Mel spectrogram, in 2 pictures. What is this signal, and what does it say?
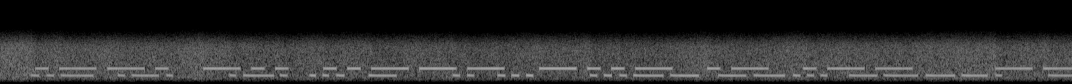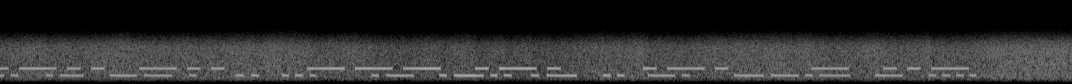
Morse code, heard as two keyed tones, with heavy radio static. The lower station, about 17 wpm, 410 Hz: UR RST IS 379 NAME IS ALAIN QTH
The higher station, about 10 wpm, 750 Hz: PD2XAW 8D OR R TU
